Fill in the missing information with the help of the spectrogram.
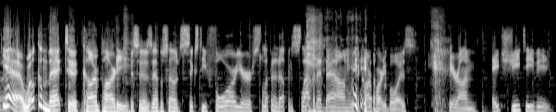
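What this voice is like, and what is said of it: Radio announcer voice. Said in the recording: “give me your best radio voice. I feel like you got a good one.”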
